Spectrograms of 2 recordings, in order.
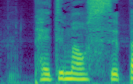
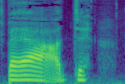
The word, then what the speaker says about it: bad: 어, 배드마우스 빨리 가시면 안 되고요. 배아제, 배아제. 좀 어, 입을 크게 벌리시고 배, 아, 들을 빨리 한다고 생각하시면 발음이 잘 되실 거예요. 그래서 만약에 그냥 배드 이렇게 하게 되면 좀 침대처럼 들릴 수 있어요.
